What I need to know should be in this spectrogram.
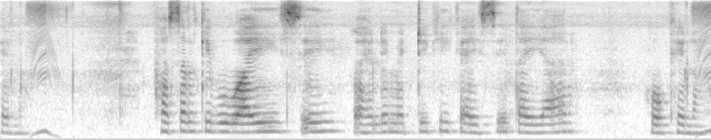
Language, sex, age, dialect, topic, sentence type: Bhojpuri, female, 25-30, Western, agriculture, question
